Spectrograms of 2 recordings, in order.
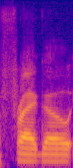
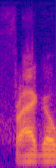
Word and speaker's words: Frago: One of the places where you would receive a Frago in real life, Frago or Frago, I've heard it pronounced both ways, is if you were, say, ordered to quickly respond or quickly help out another unit.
